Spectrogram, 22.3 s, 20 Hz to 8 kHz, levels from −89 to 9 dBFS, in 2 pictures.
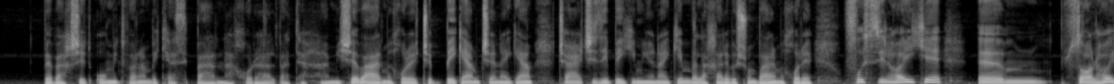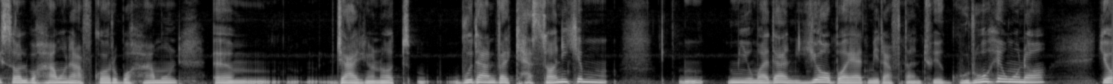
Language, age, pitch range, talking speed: Persian, 30-49, 160-190 Hz, 125 wpm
